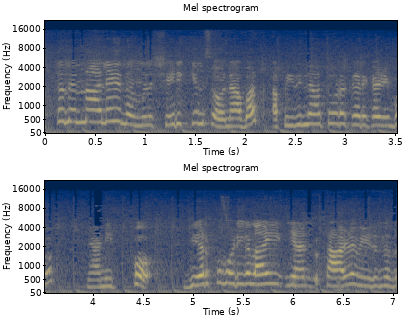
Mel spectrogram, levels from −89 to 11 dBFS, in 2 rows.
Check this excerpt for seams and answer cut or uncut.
uncut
